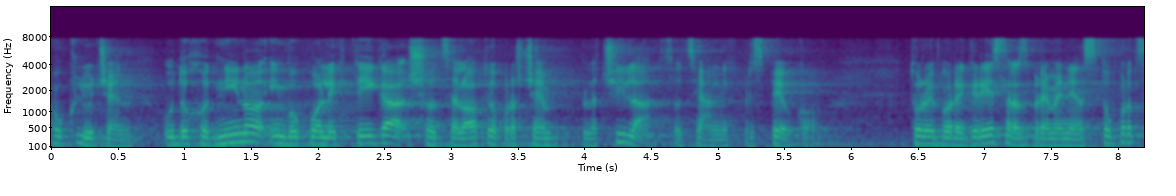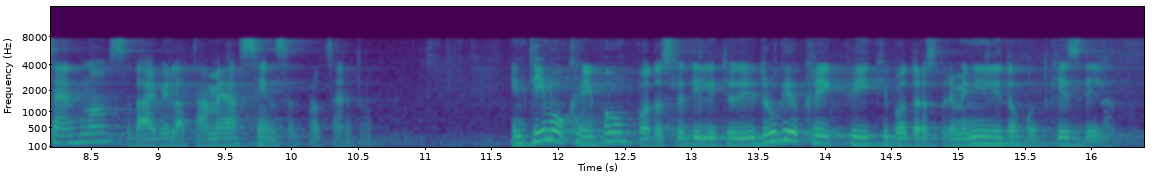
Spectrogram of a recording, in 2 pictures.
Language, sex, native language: Slovenian, male, Slovenian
